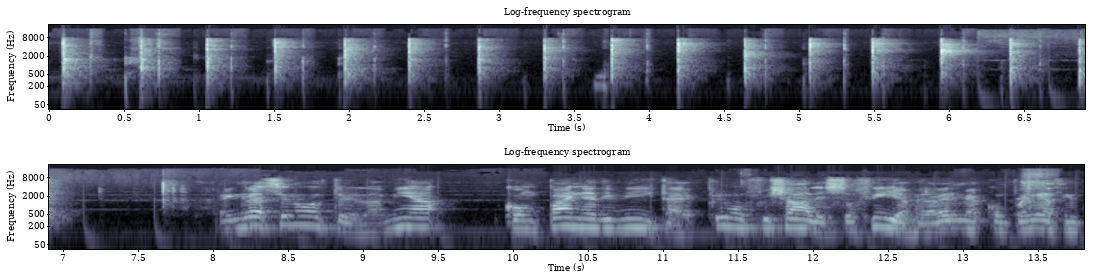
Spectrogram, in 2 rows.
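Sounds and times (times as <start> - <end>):
hands clapping: 0.0 - 7.2
speech: 8.0 - 13.7.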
